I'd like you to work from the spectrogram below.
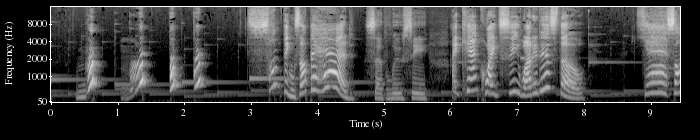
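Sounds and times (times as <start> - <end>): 
speech: 0.4 - 0.7, 3.6 - 8.1, 8.8 - 9.4
dog barking: 0.5 - 2.4.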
